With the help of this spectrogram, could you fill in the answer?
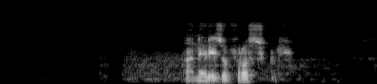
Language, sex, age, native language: Icelandic, male, 20-29, Icelandic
